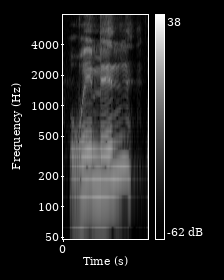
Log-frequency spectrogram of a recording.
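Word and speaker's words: womyn: So they prefer to be called women, where it's W-O-M-Y-N. – Oh. – Women. So if you were to take... – Oh, because it kind of rhymes with hymen? – Yes, that's exactly why.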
